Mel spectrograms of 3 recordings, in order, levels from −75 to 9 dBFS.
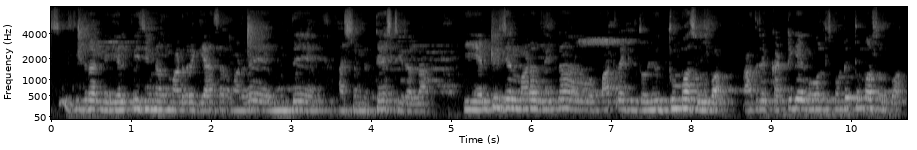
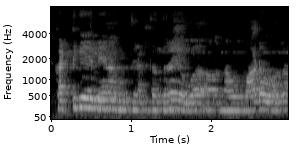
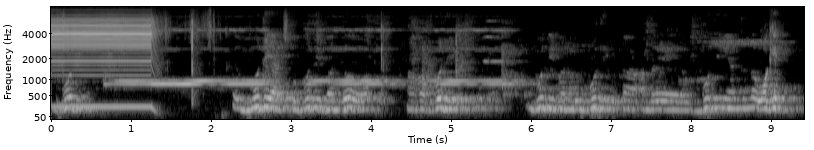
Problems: background sounds at intervals, background conversations at intervals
